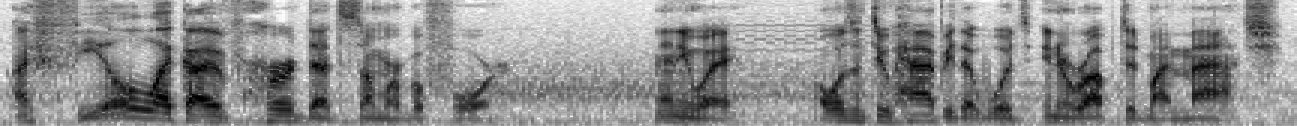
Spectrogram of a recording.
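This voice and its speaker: A man's voice: on the low side, very animated, moderate pace, fairly bright tone, in a large hall, slight background noise. An actor playing a defensive, sarcastic wrestling champion in a video game, a man with a wry, casual way of talking. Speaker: wrestling champion and show co-host. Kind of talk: scripted video game cutscene acting.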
